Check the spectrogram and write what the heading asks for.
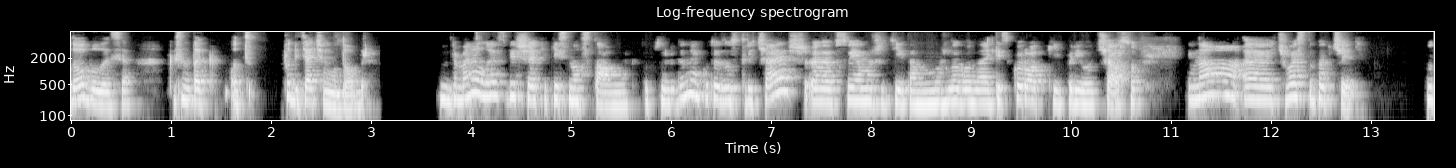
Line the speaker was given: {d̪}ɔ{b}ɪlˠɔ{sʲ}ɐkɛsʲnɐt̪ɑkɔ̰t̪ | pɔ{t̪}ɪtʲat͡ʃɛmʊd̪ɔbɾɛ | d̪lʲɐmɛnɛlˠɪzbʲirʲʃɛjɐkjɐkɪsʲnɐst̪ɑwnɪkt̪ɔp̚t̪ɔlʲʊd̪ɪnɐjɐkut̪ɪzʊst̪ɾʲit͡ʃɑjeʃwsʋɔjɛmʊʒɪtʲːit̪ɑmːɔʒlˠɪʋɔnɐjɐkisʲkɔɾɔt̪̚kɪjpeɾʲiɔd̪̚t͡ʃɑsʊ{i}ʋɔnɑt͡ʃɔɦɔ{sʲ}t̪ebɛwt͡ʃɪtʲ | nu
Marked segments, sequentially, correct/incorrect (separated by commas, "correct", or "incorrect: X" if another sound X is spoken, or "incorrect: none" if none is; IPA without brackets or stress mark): correct, correct, correct, incorrect: d̪, correct, correct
